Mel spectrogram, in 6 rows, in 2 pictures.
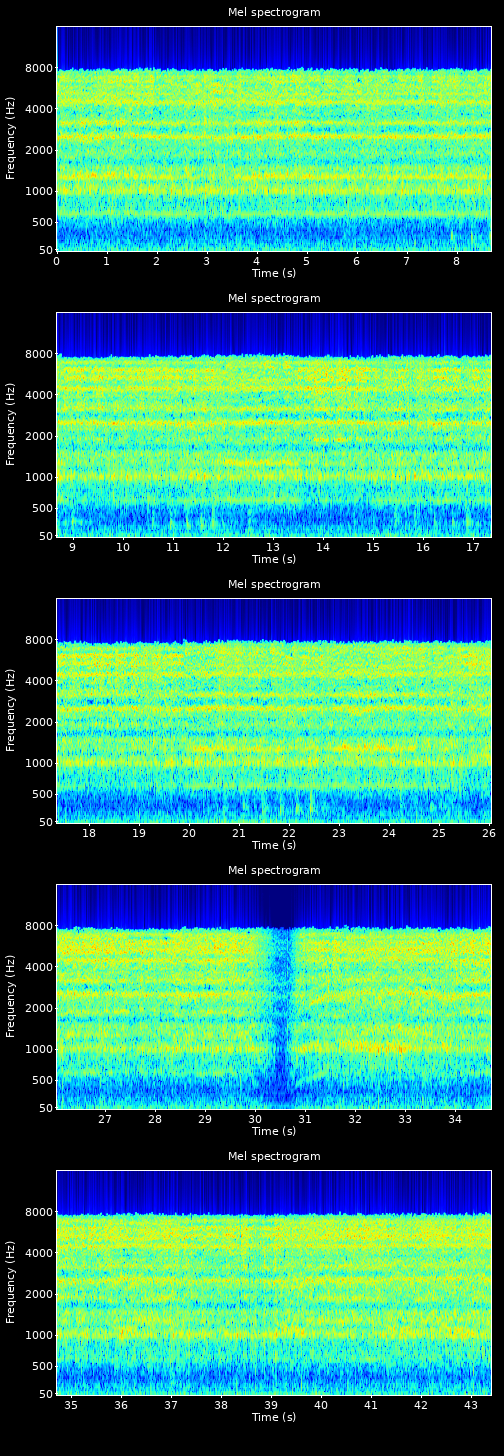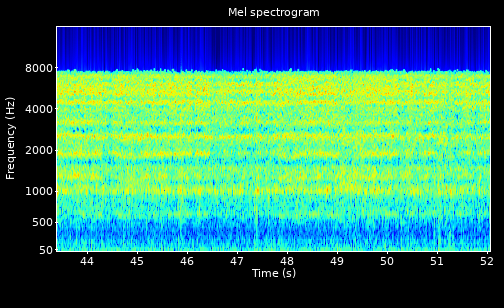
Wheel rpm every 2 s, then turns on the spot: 160, 170, 160, 170, 170, 170, 170, 170, 170, 170, 170, 160, 170, 170, 160, 90, 160, 170, 160, 160, 160, 160, 160, 170, 170, 170.
none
